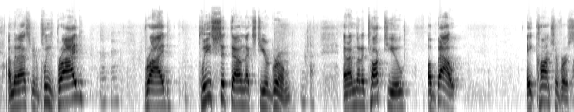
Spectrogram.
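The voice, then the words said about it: Loud, projecting voice. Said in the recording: “Why are you yelling? ... Because I'm projecting. I'm performing.”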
